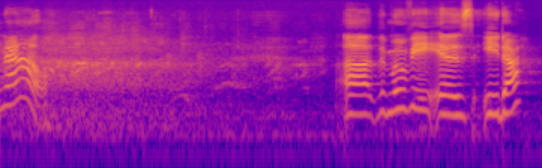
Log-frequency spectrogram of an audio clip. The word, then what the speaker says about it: Ida: now the movie is eda in English we would say Ida but they pronounce it as you'll see Edith and we're going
